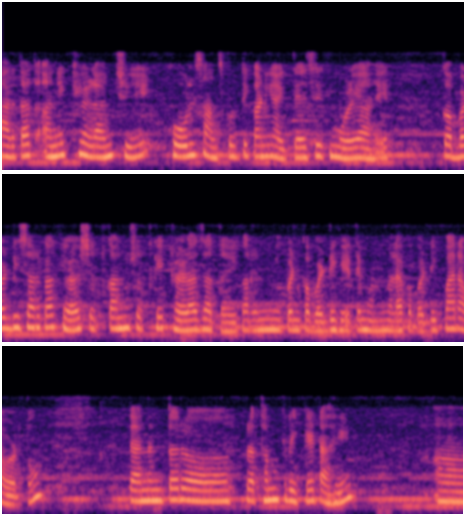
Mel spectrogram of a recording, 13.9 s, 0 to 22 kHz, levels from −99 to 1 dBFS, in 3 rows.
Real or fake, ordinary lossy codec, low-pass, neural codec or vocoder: real; none; 7.2 kHz; none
